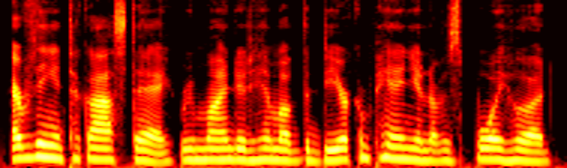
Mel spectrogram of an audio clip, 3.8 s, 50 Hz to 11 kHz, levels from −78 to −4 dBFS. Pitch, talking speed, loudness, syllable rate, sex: 165 Hz, 190 wpm, -18 LUFS, 6.2 syllables/s, female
